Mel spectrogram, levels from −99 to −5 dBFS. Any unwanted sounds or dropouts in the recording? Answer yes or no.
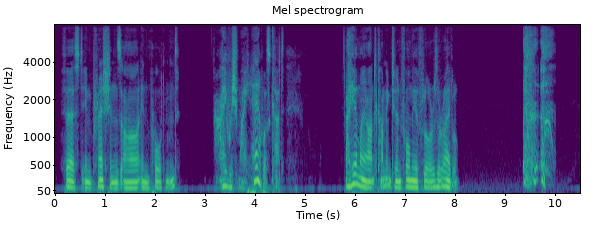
yes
